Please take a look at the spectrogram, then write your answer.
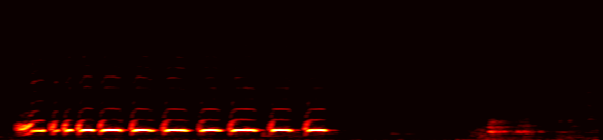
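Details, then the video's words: A female zebra dove (perkutut) gives a quick rolling run of about nine soft purring coos in under two seconds, then one faint brief coo; the recording is used as a lure to make male doves sing. "perkutut betina untuk pancingan"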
